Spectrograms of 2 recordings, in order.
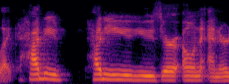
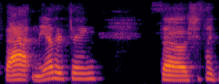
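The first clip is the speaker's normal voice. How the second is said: ordinary talk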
